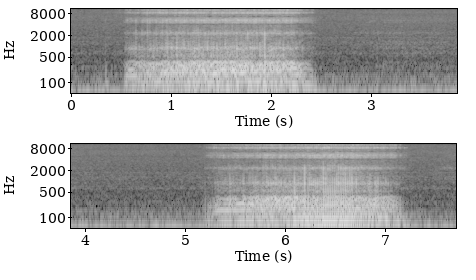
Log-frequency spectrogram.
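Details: Sleep snoring in an ASMR recording: two long, loud rattling snores on breathing in, with quiet breathing out between, about eight breaths a minute.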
